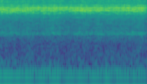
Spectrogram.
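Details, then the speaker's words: Truck at idle with belt refitted: constant thin high-pitched whir over the engine, squealing all over rather than one side; alternator bearing noise, after a pulley hitting the block was fixed. "seems like it's squealing all over it's not just one side the alternator definitely has some some Baron noise"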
